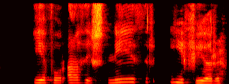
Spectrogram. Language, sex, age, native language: Icelandic, female, 8, Icelandic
